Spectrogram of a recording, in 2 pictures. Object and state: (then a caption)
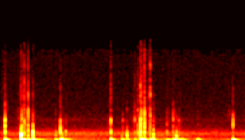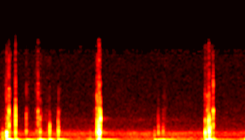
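Clear putty on a microphone grille, squished and tapped. Fingertips squish and tap on clear putty clay covering the head of a Blue Yeti microphone's grille, making soft, sticky sounds. Short, irregular bursts of low, muffled squelching come with quick bright clicks as the putty is pressed and released.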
